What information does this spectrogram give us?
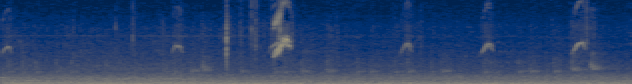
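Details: Two Yellow-vented bulbul chicks call loudly with thin, high, arched chirps, one louder squeal among scattered softer notes, over a steady low rumble.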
